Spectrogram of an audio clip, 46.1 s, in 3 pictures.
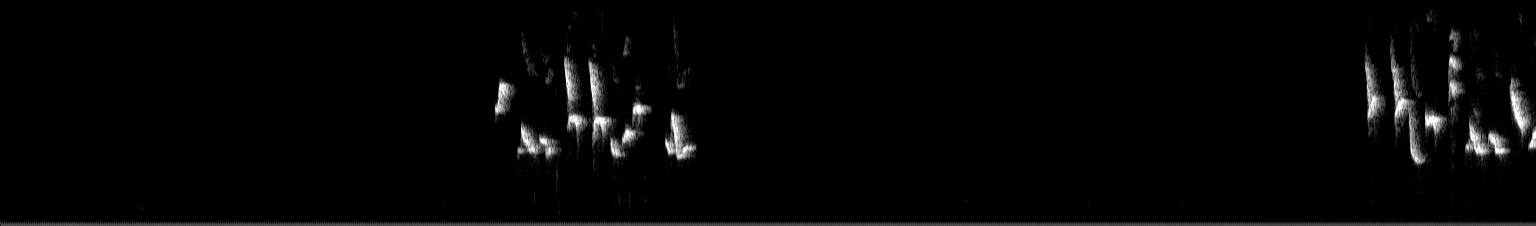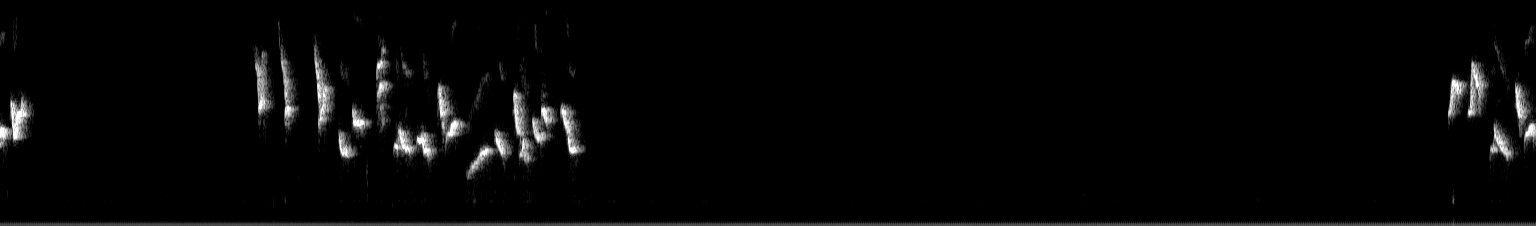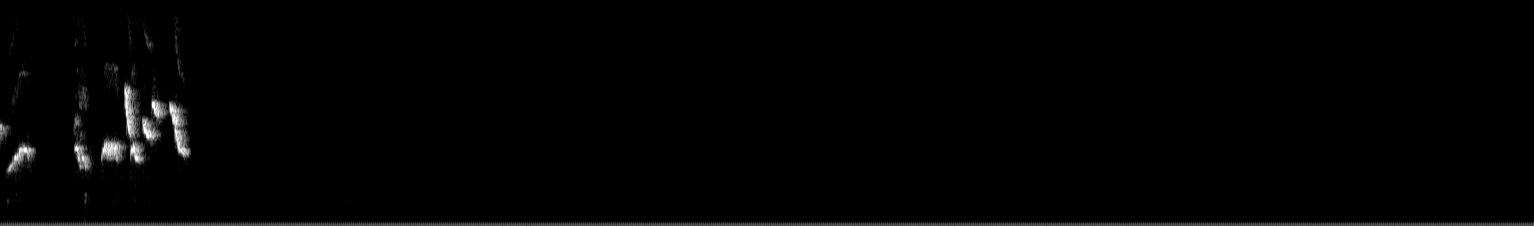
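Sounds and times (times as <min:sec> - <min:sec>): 
Eurasian blackcap singing: 0:05.0 - 0:07.0, 0:13.6 - 0:15.7, 0:17.9 - 0:21.2, 0:29.8 - 0:32.6.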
